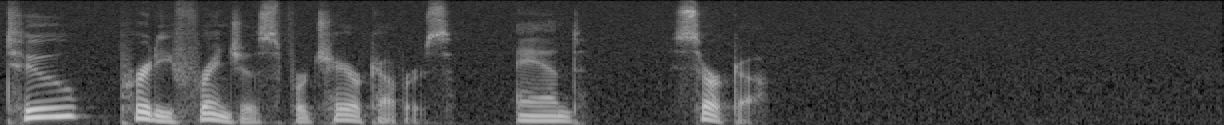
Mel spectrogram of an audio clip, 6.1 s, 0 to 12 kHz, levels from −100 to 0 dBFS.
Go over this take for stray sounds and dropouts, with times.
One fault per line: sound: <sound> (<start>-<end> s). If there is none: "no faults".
no faults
